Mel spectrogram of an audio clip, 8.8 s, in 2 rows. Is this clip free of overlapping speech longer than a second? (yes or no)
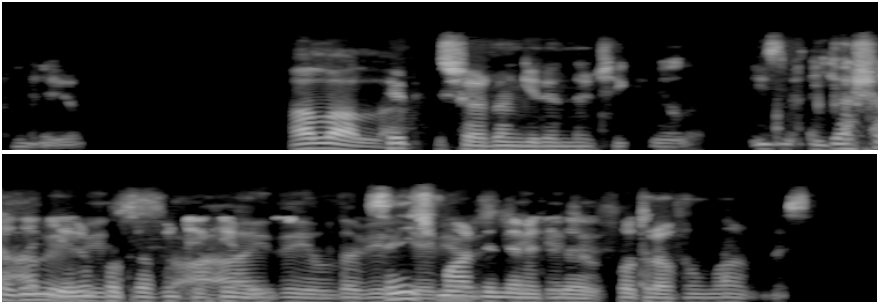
no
